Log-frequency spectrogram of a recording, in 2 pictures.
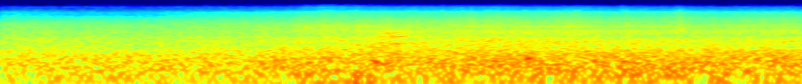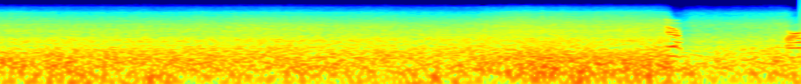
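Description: Ocean surf rolling onto a beach at K'Gari (Fraser Island) during surf fishing, a loud, steady wash of breaking waves with wind buffeting the microphone throughout.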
